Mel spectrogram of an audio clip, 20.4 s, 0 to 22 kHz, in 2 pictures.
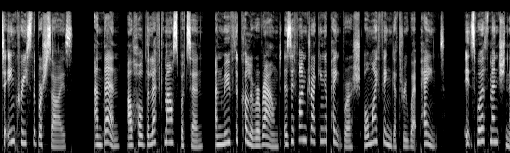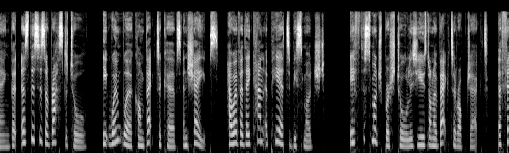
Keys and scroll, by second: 1.6 ].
